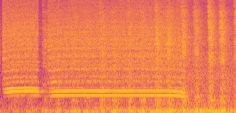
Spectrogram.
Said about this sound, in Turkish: O halde hadi bakalım atlayın trene çünkü kalkmak üzere.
